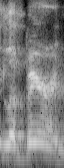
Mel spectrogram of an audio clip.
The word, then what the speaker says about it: Lebaron: and then also me i'm replaced um stacy lebaron did i pronounce that correct you did you did um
